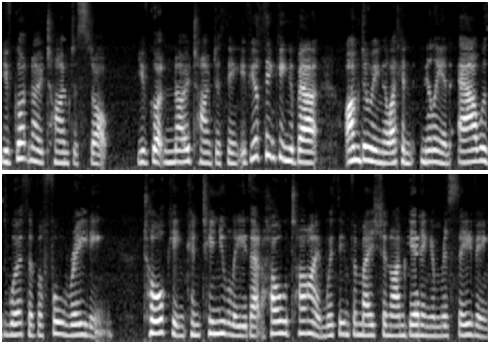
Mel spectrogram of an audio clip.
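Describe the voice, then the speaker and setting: A woman with a plain, everyday voice, a fairly high pitch, fairly even intonation and a moderate pace. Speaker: psychic reader. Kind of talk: live group talk.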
